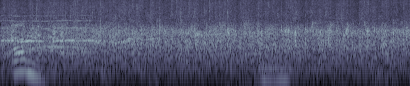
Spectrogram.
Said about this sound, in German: Richtig gut. Komm, lass mal einen Applaus geben. Hey.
